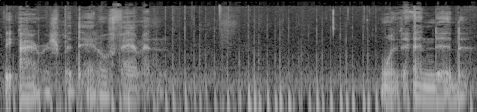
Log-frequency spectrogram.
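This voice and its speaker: A man whispering slowly and playfully in an ASMR roleplay style, telling absurd stories with a straight face. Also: lowish voice, noisy background. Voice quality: breathy whisper with creaky edges. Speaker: ASMR livestream host.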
